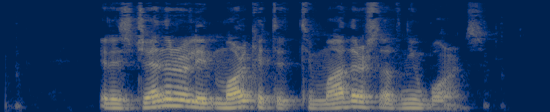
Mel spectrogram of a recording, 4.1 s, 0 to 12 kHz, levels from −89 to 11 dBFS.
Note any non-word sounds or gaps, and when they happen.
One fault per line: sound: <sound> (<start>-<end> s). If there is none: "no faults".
no faults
